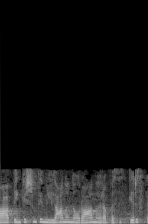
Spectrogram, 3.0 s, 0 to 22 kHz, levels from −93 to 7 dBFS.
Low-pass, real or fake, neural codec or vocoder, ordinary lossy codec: 5.4 kHz; real; none; MP3, 24 kbps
